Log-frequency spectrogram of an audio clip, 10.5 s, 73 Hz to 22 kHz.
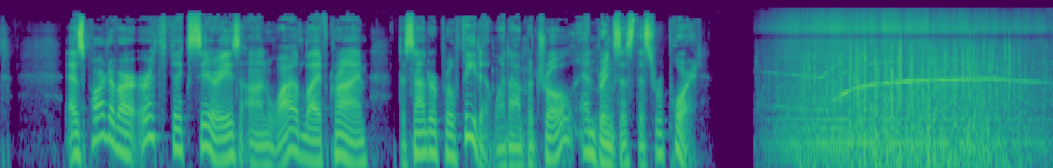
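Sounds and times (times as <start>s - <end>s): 
speech: 0.7s - 7.1s
police boat engine roaring: 7.6s - 10.5s
police boat siren wailing during river pursuit: 7.6s - 10.5s.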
